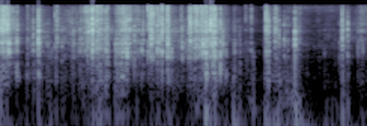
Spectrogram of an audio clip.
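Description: A foil trading-card pack wrapper crinkling and tearing as it is ripped open by hand, in a run of rapid crackles that is loudest about a second in and dies down near the end.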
